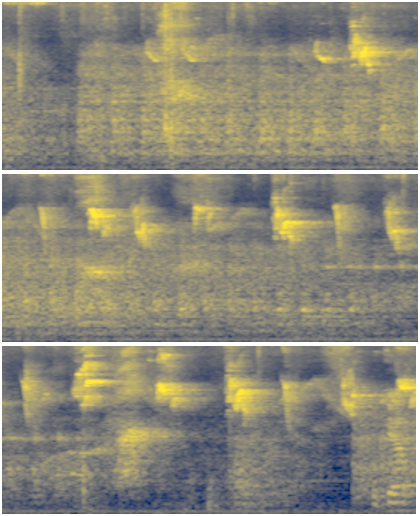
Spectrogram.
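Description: Small birds chirping in many quick, short, high calls, over a steady low machinery hum.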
